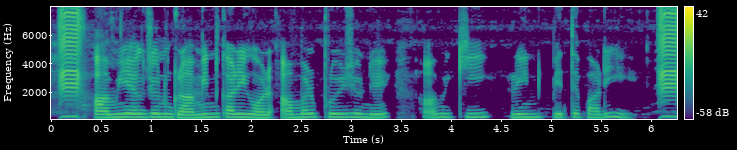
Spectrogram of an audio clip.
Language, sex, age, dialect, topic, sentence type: Bengali, female, 18-24, Northern/Varendri, banking, question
